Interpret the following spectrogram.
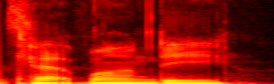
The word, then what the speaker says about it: Kat Von D: I'm glad we took 30 seconds to do that before we spend the rest of the podcast talking about Hooray for Kat Von D.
